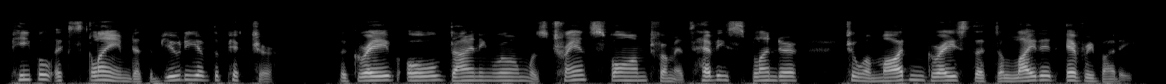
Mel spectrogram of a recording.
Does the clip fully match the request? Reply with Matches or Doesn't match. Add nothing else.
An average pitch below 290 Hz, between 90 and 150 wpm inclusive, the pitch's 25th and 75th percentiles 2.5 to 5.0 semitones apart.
Matches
